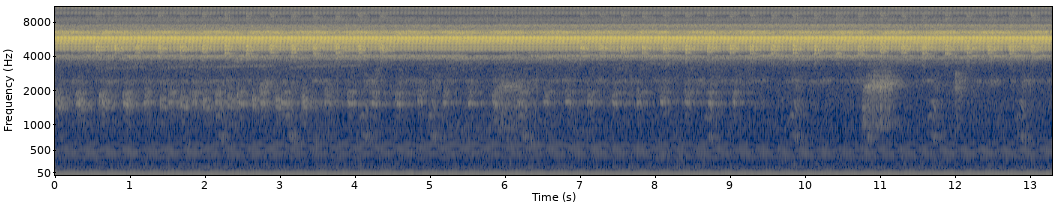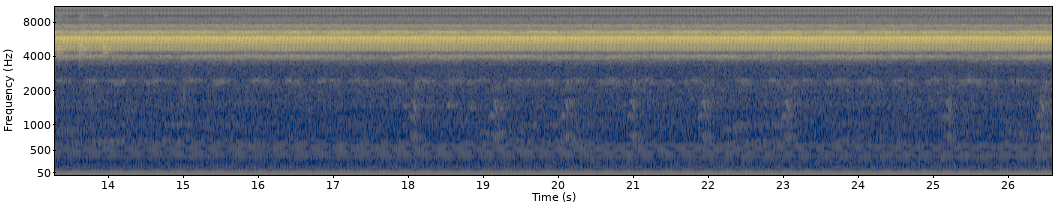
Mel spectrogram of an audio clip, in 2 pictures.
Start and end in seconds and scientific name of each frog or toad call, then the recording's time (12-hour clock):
0.5	4.4	Dendropsophus cruzi
7.0	14.1	Dendropsophus cruzi
17.9	26.5	Physalaemus cuvieri
7:15pm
